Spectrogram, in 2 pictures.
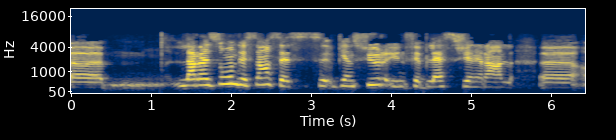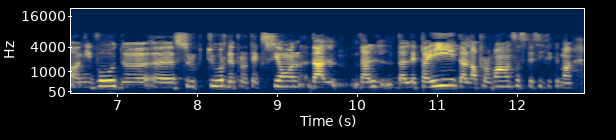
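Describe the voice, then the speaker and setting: A woman with a non-native accent, fairly high in pitch, at a very slow pace, with ordinary pitch variation and big swings in loudness. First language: not French (speaking French). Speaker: humanitarian aid worker. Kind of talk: webinar presentation. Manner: halting, many hesitations.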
